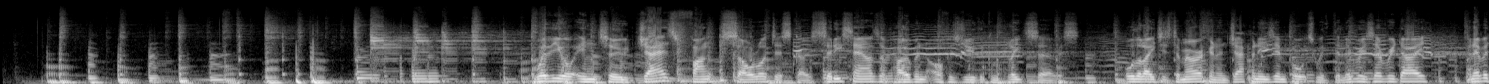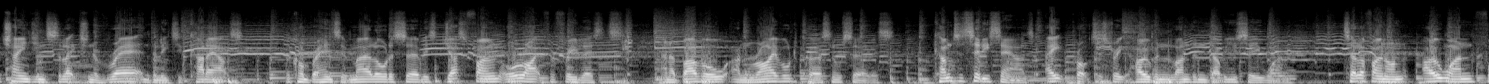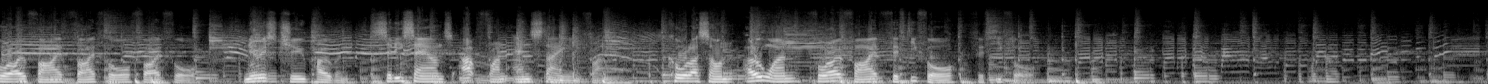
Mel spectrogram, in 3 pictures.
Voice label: Advert, Radio; Record Shop Holborn Advert; 1981 to 1985; City Sounds; Horizon Radio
